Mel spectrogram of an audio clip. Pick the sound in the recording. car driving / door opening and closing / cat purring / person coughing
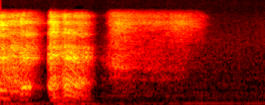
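person coughing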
